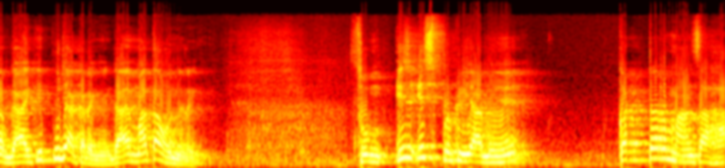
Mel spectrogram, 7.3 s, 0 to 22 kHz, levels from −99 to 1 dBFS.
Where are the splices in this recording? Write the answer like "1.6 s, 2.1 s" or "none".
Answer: none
